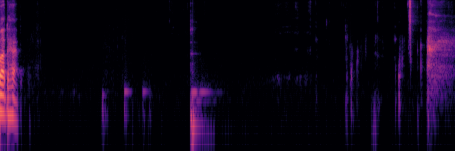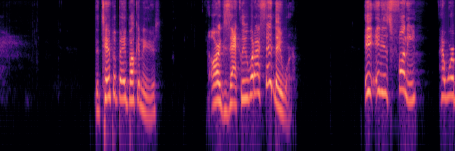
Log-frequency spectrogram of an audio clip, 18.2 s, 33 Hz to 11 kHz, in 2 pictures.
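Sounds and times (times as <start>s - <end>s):
speech: 0.0s - 0.4s, 11.0s - 12.4s, 13.2s - 15.0s, 16.4s - 18.1s
dull coffee mug thump: 3.8s - 4.2s.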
